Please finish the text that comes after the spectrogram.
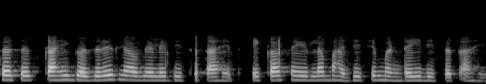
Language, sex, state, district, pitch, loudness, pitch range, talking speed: Marathi, female, Maharashtra, Pune, 195 Hz, -24 LUFS, 185-200 Hz, 150 wpm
